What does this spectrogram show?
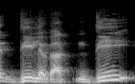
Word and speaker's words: the: यानी यह है कि वाउल साउंड से वो लफ्ज शुरू होता है, यानी उसका तलफ़ुज़ वाउल साउंड से है, तो आप उससे पहले दी का तलफ़ुज़ करते हैं, दी प्रोनाउंस करते हैं।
